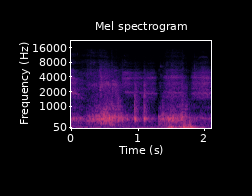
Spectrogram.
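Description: Faint breathing close to the microphone, with light rustling.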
